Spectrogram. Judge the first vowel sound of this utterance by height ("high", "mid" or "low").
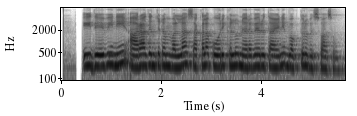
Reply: high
